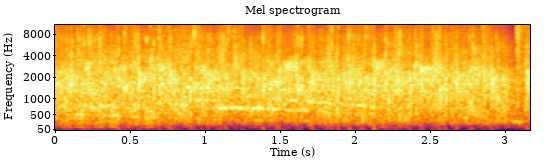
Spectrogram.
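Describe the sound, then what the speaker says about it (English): An improv comedy show audience applauds a performer, a loud, thick wash of many clapping hands sustained evenly throughout, with faint voices mixed in beneath. "Give Diane a round of applause."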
